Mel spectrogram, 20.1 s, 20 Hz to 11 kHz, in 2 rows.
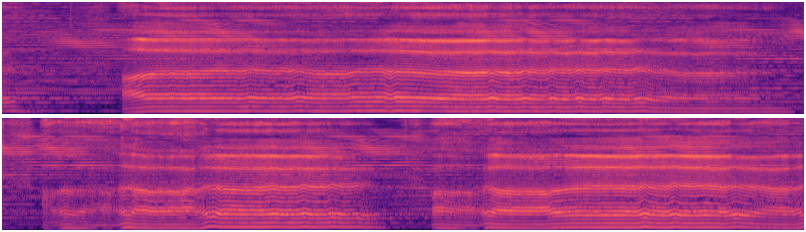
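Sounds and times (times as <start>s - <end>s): person singing classical song: 0.0s - 20.0s.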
